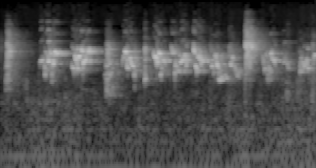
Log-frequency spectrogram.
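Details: A budgerigar in a happy aviary group gives a string of bright, whistled chirps and short warbled notes in quick succession.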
